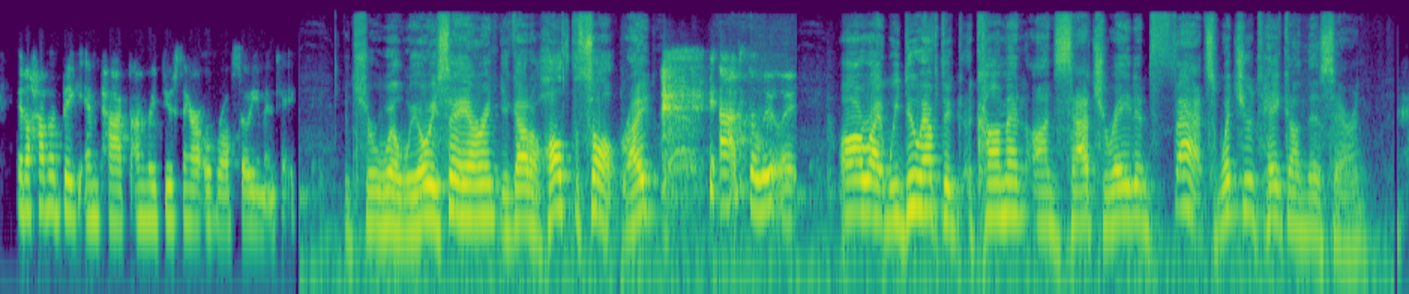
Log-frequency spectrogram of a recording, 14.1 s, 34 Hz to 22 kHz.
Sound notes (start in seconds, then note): 6.3 laughs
